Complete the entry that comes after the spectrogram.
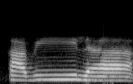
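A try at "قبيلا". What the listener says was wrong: কাবিলা কাফ তো মোটা করে উচ্চারণ করা না নে কাবিলা জি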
